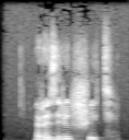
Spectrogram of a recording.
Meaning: 1. to permit, to allow, to let 2. to authorize 3. to solve, to settle, to resolve
- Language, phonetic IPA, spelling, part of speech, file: Russian, [rəzrʲɪˈʂɨtʲ], разрешить, verb, Ru-разрешить.ogg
